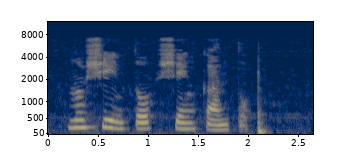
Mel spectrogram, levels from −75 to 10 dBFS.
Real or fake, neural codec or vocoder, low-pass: fake; codec, 16 kHz, 16 kbps, FreqCodec, smaller model; 7.2 kHz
